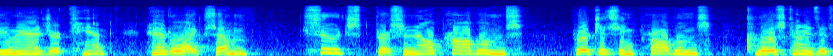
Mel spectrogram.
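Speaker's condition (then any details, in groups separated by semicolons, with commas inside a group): Cerebral palsy; unable to type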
